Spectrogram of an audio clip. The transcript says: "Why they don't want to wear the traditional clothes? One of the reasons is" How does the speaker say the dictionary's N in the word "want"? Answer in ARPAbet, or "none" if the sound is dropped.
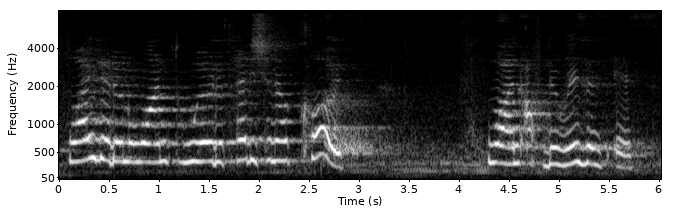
N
